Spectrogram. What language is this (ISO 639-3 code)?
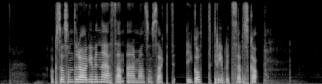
swe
